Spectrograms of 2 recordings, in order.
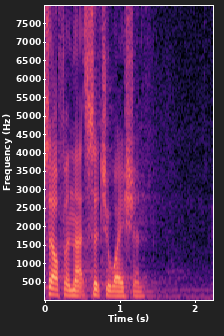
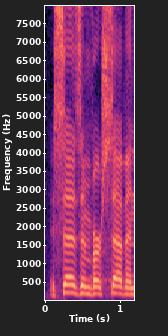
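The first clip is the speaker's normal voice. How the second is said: ordinary talk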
